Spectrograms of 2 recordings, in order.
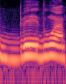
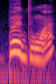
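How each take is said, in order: First: The first vowel is a closed é sound. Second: The first vowel is a weak unaccented e. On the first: This is how it is said because of the written accent. "on prononce bédouin parce qu'il y a un accent" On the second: This is the original local way to say it. "à l'origine on devait dire bedouin"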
